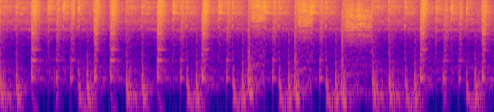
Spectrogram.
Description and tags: another jungle drum beat....twisted chopped bounced cut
